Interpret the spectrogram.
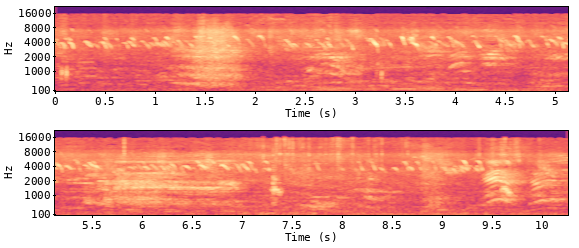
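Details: Aseel chicks calling in a busy chorus of thin, high peeps, broken by louder broadband bursts and a drawn-out, crow-like adult call in the middle.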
